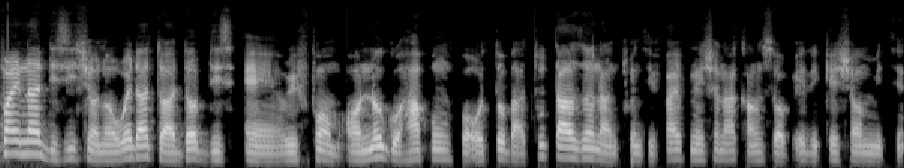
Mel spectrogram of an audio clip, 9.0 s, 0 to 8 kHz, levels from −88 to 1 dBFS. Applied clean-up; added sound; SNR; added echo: none; none; none; none.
